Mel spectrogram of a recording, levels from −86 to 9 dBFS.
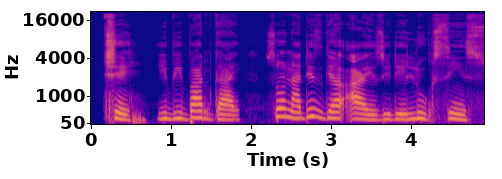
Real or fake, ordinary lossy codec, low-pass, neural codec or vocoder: fake; none; none; vocoder, 48 kHz, 128 mel bands, Vocos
